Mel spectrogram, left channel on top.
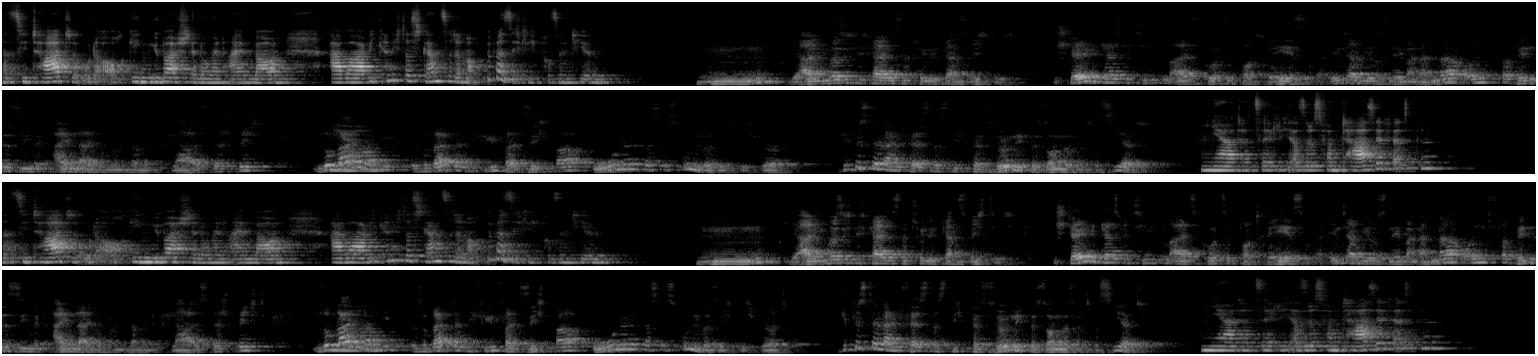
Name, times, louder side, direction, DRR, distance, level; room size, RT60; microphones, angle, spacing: voice 1, 0.0-6.0 18.6-19.2 27.3-29.6, left 3 dB, 50° left, 3 dB, 0.5 m, -32 dB
voice 2, 6.9-10.1 10.5-18.2 18.4-23.1 23.7-26.7, equal, 45° right, 1 dB, 0.5 m, -37 dB
4.8 x 2.4 x 2.8 m, 0.81 s
head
